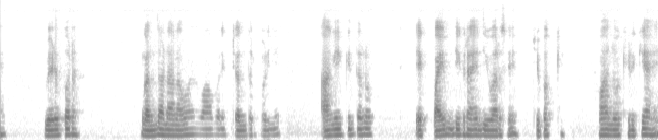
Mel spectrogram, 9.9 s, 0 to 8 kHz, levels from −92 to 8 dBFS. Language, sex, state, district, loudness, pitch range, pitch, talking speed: Hindi, male, Maharashtra, Nagpur, -47 LUFS, 110-125 Hz, 115 Hz, 165 wpm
